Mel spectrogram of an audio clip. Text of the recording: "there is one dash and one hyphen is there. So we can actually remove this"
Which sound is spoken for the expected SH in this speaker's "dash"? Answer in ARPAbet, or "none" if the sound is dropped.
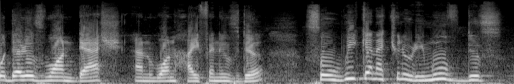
SH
